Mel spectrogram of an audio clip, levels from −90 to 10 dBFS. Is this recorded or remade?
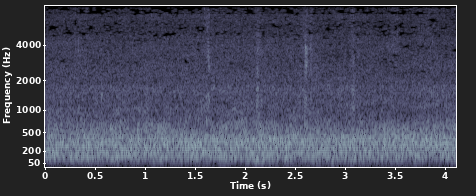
recorded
